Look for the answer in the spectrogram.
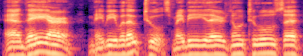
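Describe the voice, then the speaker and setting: A man's voice: mid-range voice, slow pace. An older man with a Canadian accent hosts a home improvement radio call-in show in a chatty, folksy way, talking straight to his listeners.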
